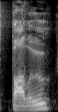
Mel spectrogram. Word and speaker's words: Baal: It's actually Baal. It's actually not Baal. It's Baloo. In Hebrew, it's Baal. In Canaanite Ugaritic, it would be Baloo.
